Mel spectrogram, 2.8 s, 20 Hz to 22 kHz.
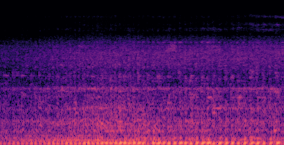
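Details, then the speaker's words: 1931 Ford Model A Roadster on the move: even, pulsing low putter of the four-cylinder with a steady rhythm, no knocks, light road noise; runs healthy. "boy it sounds awful good though don't it listen to that thing"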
